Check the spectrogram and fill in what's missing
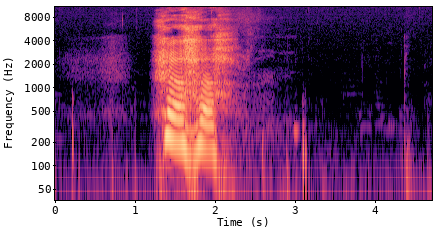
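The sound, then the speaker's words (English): A single drawn-out yawn on a hot, sunny day, fairly loud, its voiced tone wavering and sliding in pitch for about a second before trailing off, with faint clicks and quiet rustling around it. “I'm yawning.”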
